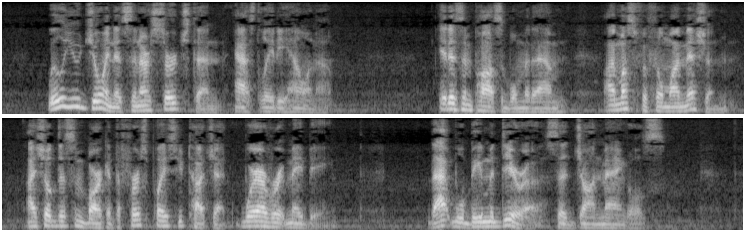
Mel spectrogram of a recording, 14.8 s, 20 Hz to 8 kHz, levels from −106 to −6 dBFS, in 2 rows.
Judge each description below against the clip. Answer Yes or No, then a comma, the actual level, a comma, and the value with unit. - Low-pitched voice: Yes, low, 120 Hz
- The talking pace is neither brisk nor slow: Yes, average, 165 wpm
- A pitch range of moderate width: No, wide, 7.3 semitones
